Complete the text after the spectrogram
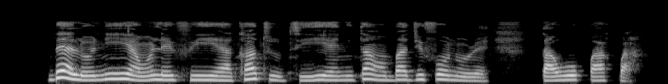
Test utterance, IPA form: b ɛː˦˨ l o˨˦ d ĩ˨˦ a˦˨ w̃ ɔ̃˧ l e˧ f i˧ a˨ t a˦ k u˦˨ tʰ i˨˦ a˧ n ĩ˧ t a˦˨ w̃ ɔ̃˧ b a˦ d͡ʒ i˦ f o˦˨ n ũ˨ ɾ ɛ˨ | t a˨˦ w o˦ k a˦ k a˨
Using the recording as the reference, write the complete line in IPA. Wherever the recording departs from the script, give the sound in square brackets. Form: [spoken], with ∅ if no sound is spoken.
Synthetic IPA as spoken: b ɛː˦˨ l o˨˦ [n] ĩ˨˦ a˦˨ w̃ ɔ̃˧ l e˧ f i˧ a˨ [k] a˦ [t] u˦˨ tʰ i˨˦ [ɛ˧] n ĩ˧ t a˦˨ w̃ ɔ̃˧ b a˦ d͡ʒ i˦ f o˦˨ n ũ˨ ɾ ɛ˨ | t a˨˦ w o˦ [k͡p] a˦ [k͡p] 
